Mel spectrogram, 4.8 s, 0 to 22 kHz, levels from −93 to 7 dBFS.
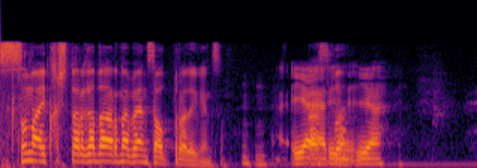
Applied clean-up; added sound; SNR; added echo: none; none; none; none.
